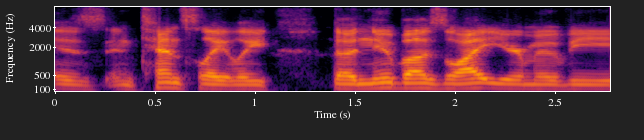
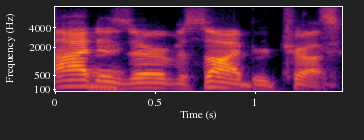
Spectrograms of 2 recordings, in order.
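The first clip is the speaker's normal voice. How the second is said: full-on, fake put-on American accent; 2 semitones higher than usual. Ranting about taxpayer-funded companies, in a put-on American accent. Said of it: "Now I sound really American".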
